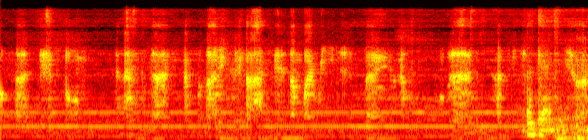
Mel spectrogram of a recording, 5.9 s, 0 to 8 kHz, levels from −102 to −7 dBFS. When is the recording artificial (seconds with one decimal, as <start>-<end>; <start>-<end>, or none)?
0.0-2.7; 3.5-5.9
